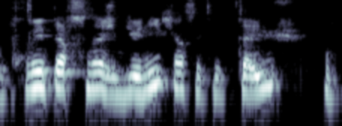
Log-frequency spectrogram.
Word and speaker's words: Tahu: Et donc j'ai eu mon premier personnage bionique, hein, c'était Tahu, ou Taou, si on prononce bien l'anglaise.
